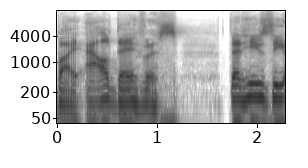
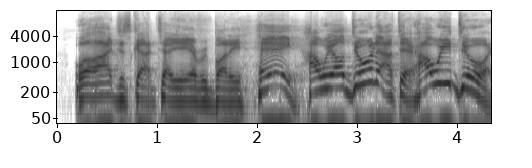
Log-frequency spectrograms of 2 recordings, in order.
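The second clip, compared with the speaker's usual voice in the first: overly cheery, swooping, sing-song voice; 4 semitones higher than usual. Imitating Nathaniel Hackett at the podium: overly cheery. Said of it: "Calm down".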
